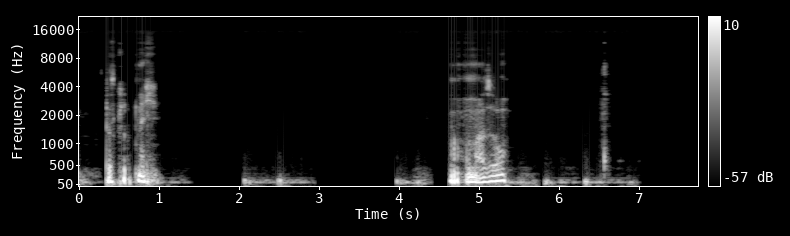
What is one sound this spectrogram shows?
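Plastic parts click and rattle.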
